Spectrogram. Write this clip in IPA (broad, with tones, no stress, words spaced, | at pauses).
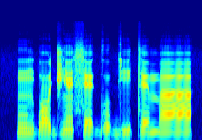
ũ˧ɡ͡bɔ˨d͡ʒɛ̃˧sɛ˨ ɡo˨˦ ɡi˧tɛ˨ma˨˦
